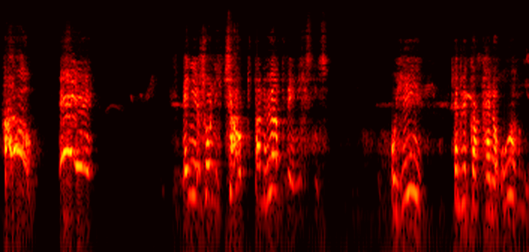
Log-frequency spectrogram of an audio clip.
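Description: Tiny childish male kobold, piercing bright voice, wildly swooping, indignant, distant old radio play sound. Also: extremely high pitch, huge pitch swings, a little slow, full character voice. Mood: indignant, shouting. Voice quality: squawky, piercing. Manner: exclaiming, swooping. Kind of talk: 1980s German children's radio play acting.

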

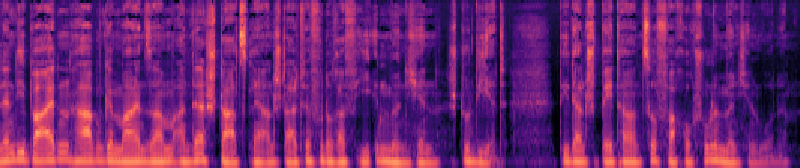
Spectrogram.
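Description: A male podcast host with a cold, speaking low and mellow in a dry, close recording. His intro talk is brisk and informal. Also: dry recording. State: has a cold. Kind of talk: solo podcast narration.

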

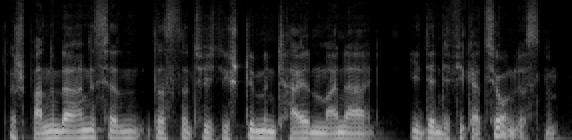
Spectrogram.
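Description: A man with a low, creaky voice hosts a casual podcast conversation. He circles around his thoughts in rambling phrases. The sound is close and dry. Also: fairly even intonation, fast, dark tone, no echo. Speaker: podcast host interviewing a guest.

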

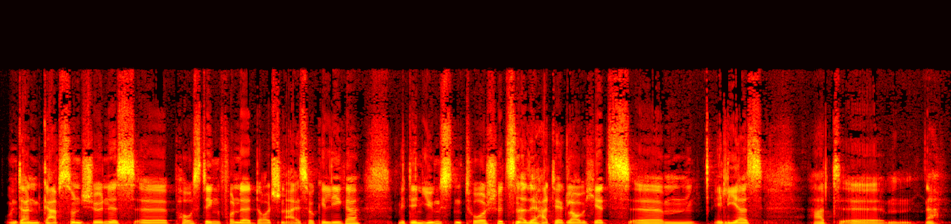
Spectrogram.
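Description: A man's voice: mid-range voice, normal speed. A man with a mid-range voice hosts a sports podcast. He talks in a loose, casual way, as in a conversation among colleagues. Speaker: podcast host.

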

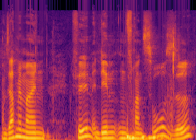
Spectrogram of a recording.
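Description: A man's voice: a little high, normal speed, dark tone, a little hiss or hum. A man co-hosting a casual podcast chat, throwing in teasing, jokey remarks. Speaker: podcast co-host.

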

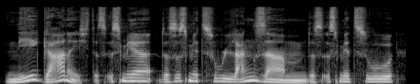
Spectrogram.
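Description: A man's voice: medium pitch, expressive, a little slow. A young man co-hosting a casual podcast, speaking in slang and repeating words for emphasis. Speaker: podcast co-host.

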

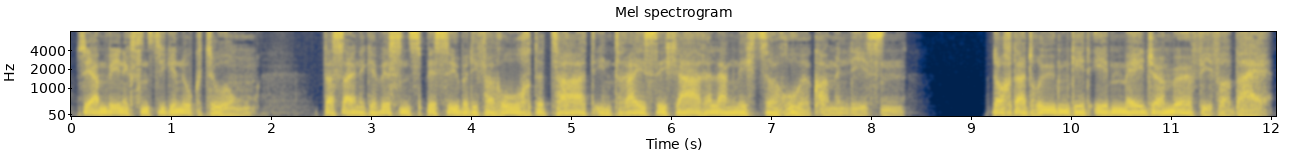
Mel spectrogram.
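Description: A man voicing a calm, authoritative, knowing gentleman detective in an audiobook. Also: low-pitched, a little slow, husky, no room sound, clean studio sound, heavily acted. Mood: measured, grave. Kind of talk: audiobook character reading.

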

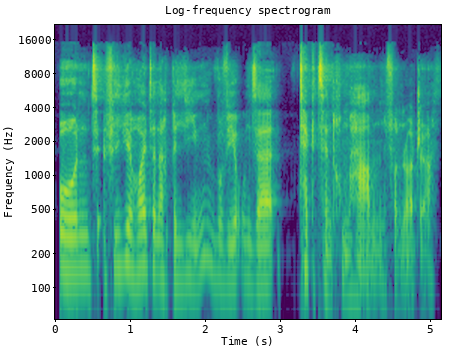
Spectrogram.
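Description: A man's voice: mid-range voice, animated, unhurried, slightly rough. A man in his thirties, raised in Switzerland, with a light French-tinged accent, chatting casually as an interview guest and using lots of fillers. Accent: light French-tinged Swiss. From Brazil, raised in Switzerland. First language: Portuguese and French. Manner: chatty, self-deprecating, many fillers. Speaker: startup founder, guest.

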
